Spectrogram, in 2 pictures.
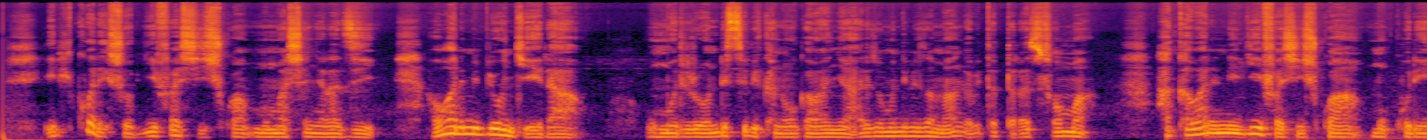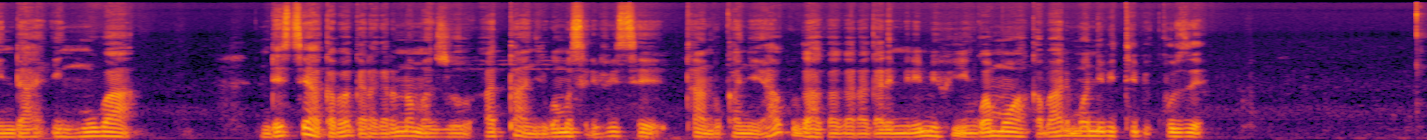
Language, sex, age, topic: Kinyarwanda, male, 25-35, government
